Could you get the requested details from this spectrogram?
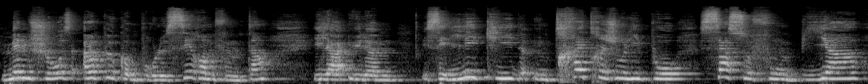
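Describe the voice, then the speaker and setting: Chatty high-voiced woman reviewing makeup. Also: slow. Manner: chatty, enthusiastic, many fillers and asides. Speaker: beauty vlogger. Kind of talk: casual product review to camera. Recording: echoey room, voice a bit far from mic.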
